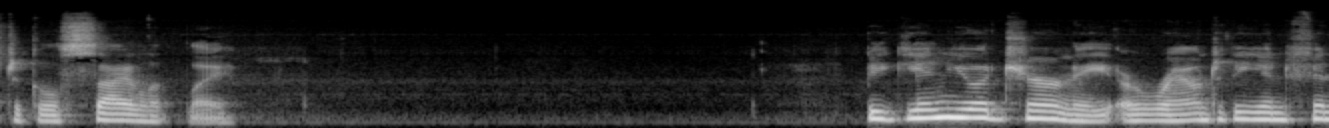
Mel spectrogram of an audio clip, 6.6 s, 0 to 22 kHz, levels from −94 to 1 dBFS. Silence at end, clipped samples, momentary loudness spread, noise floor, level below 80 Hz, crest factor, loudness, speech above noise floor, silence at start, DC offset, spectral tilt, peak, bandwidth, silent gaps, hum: 0 s; under 0.1%; 13 LU; -65 dBFS; -74 dBFS; 16 dB; -18 LUFS; 47 dB; 0.05 s; under 0.1%; -5.5 dB/octave; -4 dBFS; 12 kHz; none; none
